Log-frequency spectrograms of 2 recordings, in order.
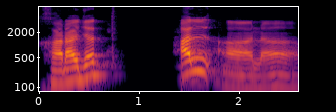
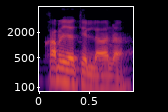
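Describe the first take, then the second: First: The first word ends separately, without a linking vowel. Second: The first word links on with an added i.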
